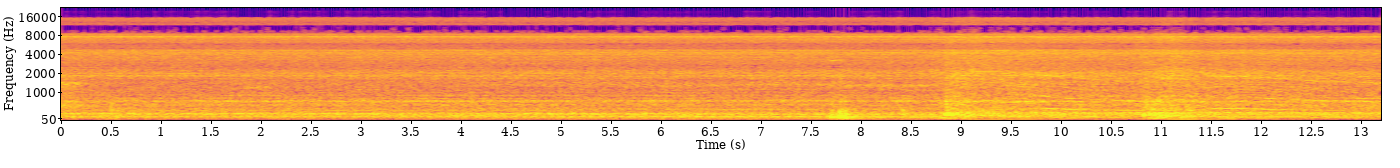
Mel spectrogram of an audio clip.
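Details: 2018 Renault Megane 1.2 petrol at about 37,000 km, run for a minute after an oil and filter change to fill the filter; brief crank, then it settles into a smooth, steady idle hum with no knocking or misfire.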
